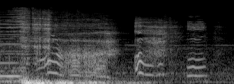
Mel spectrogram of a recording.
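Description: A woman groaning and moaning in pain in a few short, falling moans, just after a deep low thump a quarter second in.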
